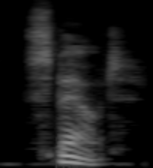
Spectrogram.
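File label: "spout", Australian English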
